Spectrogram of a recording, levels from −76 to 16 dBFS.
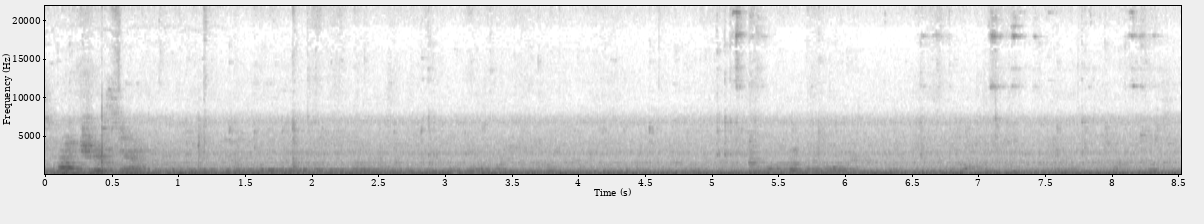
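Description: No technical faults can be heard anywhere in the audio.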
